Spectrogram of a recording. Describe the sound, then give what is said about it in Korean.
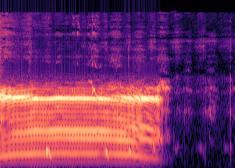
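A person imitates a cow with one long, loud, steady moo held for over a second, then it cuts off into near silence with a few faint clicks. “다음 소 울음소리요.”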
